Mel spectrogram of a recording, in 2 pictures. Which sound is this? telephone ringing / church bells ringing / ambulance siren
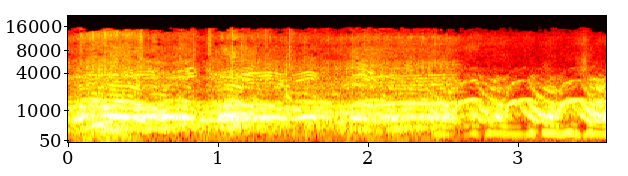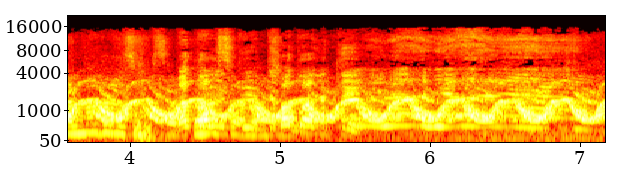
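ambulance siren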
